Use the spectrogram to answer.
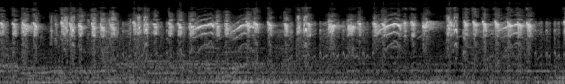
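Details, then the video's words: Bright, very high sunbird song from a 2021 trapping recording: fast chirps mixed with arching whistled phrases, repeated in uneven bursts. "Tiếng Chim Ốc Mít"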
